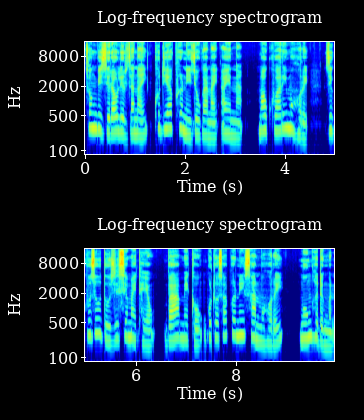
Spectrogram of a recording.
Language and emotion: Bodo, neutral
